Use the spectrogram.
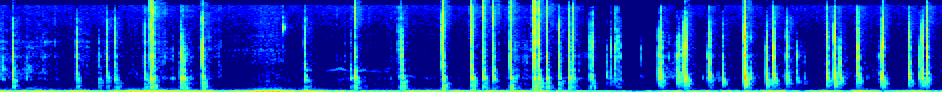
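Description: Long acrylic nails tap and scratchy-tap along the top of a small, long, printed Emi Jay cardboard product box that is hollow and closed. The result is a quick, irregular run of short, dry, hollow clicks and scratchy ticks that die away almost instantly, over a steady low hum.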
